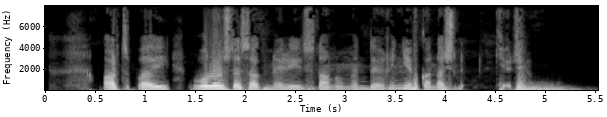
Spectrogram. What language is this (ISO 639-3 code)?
hye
